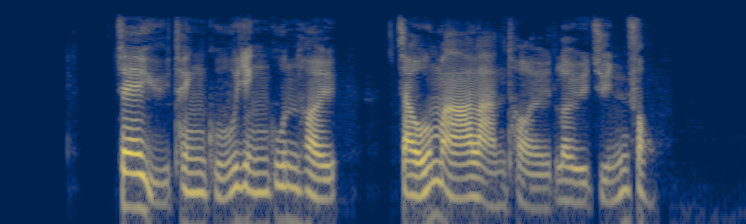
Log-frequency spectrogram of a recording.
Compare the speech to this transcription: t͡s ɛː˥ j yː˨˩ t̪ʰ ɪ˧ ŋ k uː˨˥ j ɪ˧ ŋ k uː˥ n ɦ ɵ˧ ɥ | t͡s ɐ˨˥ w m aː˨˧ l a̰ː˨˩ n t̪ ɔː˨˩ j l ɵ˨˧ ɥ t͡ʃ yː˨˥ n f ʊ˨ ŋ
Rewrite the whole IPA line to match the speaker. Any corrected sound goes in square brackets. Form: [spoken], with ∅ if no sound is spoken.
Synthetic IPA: t͡s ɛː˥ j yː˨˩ t̪ʰ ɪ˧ ŋ k uː˨˥ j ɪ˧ ŋ k uː˥ n ɦ ɵ˧ ɥ | t͡s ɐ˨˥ w m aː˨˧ l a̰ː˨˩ n [t̪ʰ] ɔː˨˩ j l ɵ˨˧ ɥ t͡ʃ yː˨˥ n f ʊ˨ ŋ

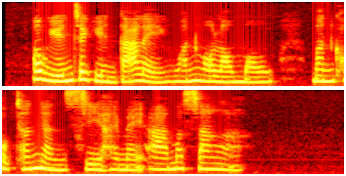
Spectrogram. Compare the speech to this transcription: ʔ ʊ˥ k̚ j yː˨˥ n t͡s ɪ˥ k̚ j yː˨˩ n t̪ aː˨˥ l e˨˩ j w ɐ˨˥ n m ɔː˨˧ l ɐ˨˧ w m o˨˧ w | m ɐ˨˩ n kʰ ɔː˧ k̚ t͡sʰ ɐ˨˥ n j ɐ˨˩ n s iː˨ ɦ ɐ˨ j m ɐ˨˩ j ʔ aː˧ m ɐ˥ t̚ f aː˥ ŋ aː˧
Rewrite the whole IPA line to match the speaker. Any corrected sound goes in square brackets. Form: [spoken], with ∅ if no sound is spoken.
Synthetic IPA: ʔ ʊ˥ k̚ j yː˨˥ n t͡s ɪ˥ k̚ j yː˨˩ n t̪ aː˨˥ l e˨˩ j w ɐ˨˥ n [ŋ] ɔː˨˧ l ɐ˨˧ w m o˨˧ w | m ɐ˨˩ n kʰ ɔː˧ k̚ t͡sʰ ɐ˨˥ n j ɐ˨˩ n s iː˨ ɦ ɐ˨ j m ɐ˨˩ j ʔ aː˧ m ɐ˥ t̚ [s] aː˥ ŋ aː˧

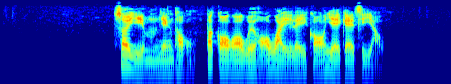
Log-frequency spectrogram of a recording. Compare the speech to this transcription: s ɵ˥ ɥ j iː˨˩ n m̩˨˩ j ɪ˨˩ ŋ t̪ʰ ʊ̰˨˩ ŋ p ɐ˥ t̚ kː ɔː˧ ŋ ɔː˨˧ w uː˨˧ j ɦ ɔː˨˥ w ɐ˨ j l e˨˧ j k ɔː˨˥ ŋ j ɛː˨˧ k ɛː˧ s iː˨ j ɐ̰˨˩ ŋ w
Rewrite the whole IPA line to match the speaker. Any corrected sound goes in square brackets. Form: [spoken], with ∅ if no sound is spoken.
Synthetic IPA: s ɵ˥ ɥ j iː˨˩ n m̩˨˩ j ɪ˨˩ ŋ t̪ʰ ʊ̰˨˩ ŋ p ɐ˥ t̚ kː ɔː˧ ŋ ɔː˨˧ w uː˨˧ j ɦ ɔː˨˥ w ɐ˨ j l e˨˧ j k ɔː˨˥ ŋ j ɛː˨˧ k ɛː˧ [t͡s] iː˨ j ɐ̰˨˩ [∅] w

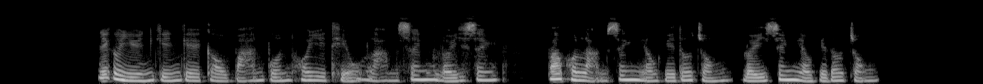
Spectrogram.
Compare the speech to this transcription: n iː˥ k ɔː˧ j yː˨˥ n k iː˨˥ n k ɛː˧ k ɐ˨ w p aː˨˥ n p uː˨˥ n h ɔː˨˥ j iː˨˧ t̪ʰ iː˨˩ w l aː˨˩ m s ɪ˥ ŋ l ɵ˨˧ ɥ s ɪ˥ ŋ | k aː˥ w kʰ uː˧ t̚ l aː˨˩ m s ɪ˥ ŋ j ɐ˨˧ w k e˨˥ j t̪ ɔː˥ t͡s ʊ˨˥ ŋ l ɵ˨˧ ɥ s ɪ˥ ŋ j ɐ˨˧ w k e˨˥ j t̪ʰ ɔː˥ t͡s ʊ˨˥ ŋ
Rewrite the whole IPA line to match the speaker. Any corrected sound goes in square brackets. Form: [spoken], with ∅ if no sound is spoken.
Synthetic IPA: n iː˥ k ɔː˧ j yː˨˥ n k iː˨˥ n k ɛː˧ k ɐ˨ w p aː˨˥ n p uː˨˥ n h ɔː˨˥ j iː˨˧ t̪ʰ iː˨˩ w l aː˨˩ m s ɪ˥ ŋ l ɵ˨˧ ɥ s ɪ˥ ŋ | [p] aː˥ w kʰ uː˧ t̚ l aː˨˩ m s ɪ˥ ŋ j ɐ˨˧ w k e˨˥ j t̪ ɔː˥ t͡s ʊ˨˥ ŋ l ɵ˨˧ ɥ s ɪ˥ ŋ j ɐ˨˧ w k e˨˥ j [t̪] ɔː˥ t͡s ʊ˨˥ ŋ

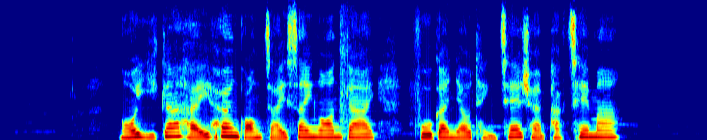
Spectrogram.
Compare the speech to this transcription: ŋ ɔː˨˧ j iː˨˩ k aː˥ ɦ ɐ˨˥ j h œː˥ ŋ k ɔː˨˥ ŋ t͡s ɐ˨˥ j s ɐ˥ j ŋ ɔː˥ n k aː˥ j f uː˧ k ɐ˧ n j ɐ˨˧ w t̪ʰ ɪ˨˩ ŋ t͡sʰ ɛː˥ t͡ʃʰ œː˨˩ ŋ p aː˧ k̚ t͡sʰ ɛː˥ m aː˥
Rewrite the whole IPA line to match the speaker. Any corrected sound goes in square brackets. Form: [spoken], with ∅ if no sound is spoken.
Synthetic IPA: ŋ ɔː˨˧ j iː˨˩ k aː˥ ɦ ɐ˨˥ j h œː˥ ŋ k ɔː˨˥ ŋ t͡s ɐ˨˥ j s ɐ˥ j ŋ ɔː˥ n k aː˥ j f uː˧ k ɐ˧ n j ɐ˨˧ w t̪ʰ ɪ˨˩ ŋ t͡sʰ ɛː˥ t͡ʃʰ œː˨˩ ŋ [pʰ] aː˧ k̚ t͡sʰ ɛː˥ m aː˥

